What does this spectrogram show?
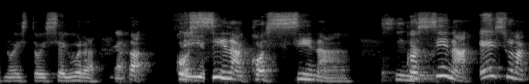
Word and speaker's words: cocina: Es una cocina. And it's important not to pronounce it as cocina, muy italiano. That is very Italian, cocina. If you listen to cooking shows, you probably heard cocina, cocina, or cucina.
